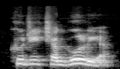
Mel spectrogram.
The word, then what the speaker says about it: Kujichagulia: The second principle of Kwanzaa, kujichagulia. Kujichagulia. You close. Kujichagulia. The Yes.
